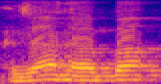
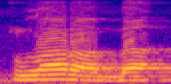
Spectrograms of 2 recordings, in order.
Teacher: قاف میں، ذہب ضرب، ذہب اور ضرب، زال اور ضاد میں، زال کو باریک اور ضاد کو موٹا کر کے ادا کرنا ہے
